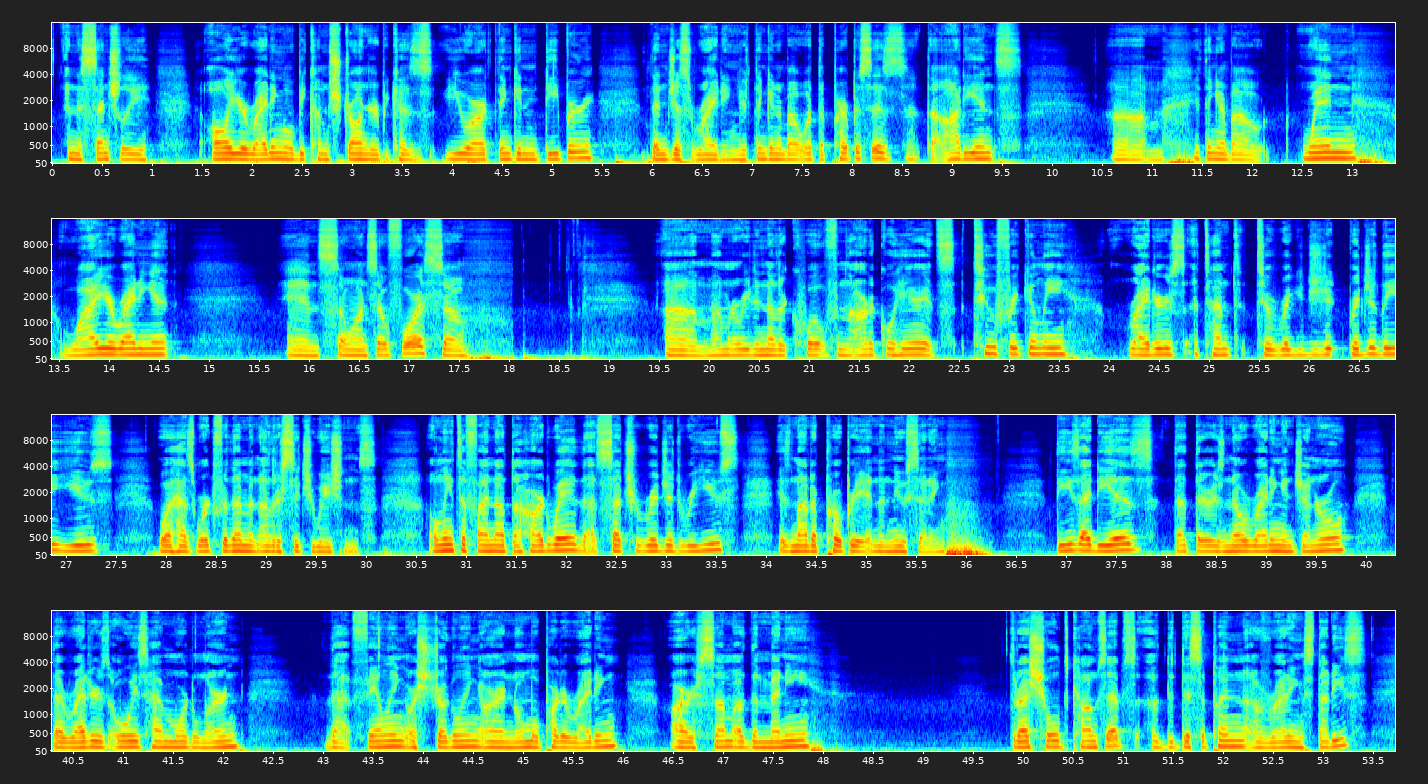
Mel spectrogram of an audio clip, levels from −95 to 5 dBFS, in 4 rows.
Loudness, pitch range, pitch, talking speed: -20 LUFS, 130-150 Hz, 140 Hz, 140 wpm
